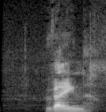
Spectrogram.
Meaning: wine (an alcoholic beverage produced by a certain fermentation procedure; unless otherwise specified or indicated by context, made from grapes)
- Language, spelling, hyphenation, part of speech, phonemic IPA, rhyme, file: Dutch, wijn, wijn, noun, /ʋɛi̯n/, -ɛi̯n, Nl-wijn.ogg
